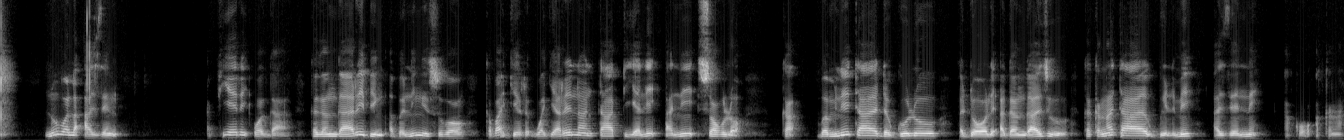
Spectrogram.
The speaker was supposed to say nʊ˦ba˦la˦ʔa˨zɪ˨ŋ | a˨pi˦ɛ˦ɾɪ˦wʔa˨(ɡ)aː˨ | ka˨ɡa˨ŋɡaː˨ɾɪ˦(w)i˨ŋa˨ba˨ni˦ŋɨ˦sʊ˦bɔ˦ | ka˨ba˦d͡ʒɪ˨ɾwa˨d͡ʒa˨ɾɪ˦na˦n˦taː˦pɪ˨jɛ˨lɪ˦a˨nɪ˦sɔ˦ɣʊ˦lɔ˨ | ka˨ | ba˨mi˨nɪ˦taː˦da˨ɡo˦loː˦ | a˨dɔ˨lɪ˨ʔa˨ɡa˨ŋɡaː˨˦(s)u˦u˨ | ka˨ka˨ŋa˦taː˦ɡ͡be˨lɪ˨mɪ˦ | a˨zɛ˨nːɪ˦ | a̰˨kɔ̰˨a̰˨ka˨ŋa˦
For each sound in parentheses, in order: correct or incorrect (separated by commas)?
correct, incorrect, incorrect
